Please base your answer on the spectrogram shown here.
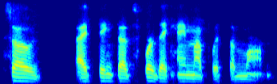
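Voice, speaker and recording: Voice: medium pitch, moderate pace, sharp tone, no room sound. A panel guest talking casually in a discussion, on slightly dull streamed audio.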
